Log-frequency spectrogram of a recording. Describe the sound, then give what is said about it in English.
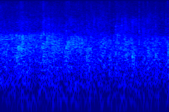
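A crowd applauds steadily, many hands clapping at once in a dense, continuous wash of sound that stays even and fairly loud throughout, with no voices standing out. “That's why we're clapping.”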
